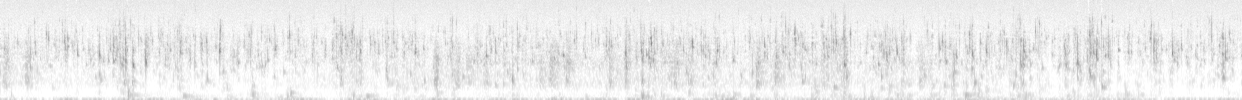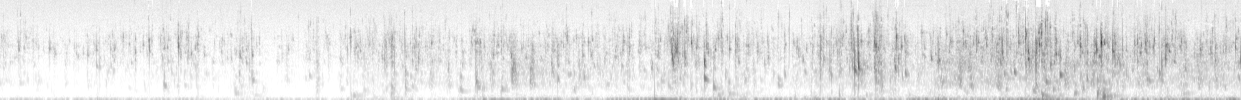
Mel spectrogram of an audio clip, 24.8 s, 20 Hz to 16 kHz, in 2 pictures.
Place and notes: under binkchorstbrugge, Den haag
hydrophones under water, nikolaj Kynde
Laak, The Netherlands, 15 December 2011, 16:00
